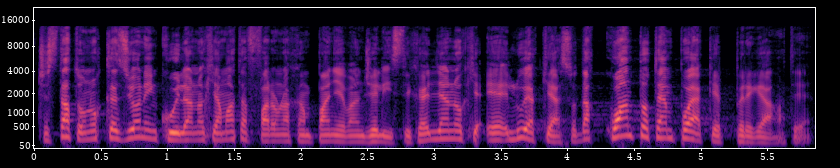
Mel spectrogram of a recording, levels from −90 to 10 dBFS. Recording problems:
none

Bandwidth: 13.5 kHz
